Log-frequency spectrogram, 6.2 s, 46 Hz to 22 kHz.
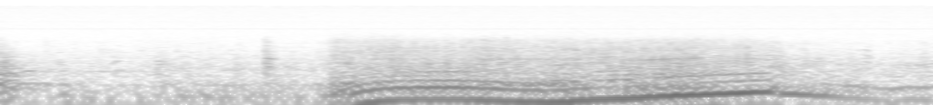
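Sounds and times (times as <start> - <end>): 
low rumble: 0.0 - 6.2
car engine revving as the car pulls away: 2.2 - 6.2.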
